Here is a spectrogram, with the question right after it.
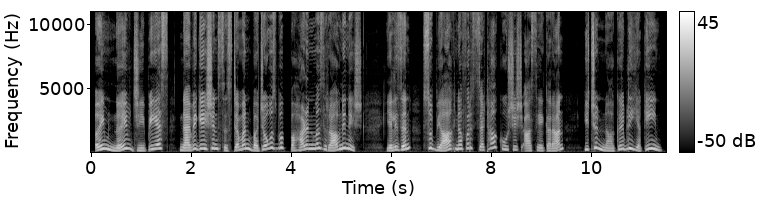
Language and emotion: Kashmiri, surprised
